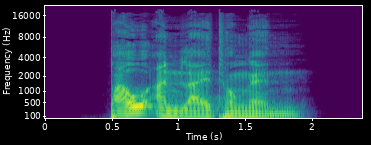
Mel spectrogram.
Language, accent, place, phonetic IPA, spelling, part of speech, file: German, Germany, Berlin, [ˈbaʊ̯ʔanˌlaɪ̯tʊŋən], Bauanleitungen, noun, De-Bauanleitungen.ogg
- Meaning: plural of Bauanleitung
